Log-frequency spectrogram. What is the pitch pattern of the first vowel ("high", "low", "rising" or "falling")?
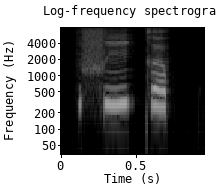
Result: rising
